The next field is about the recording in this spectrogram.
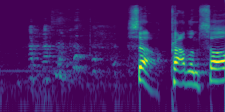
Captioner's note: audience member laughs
